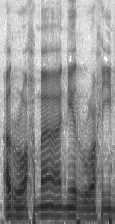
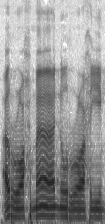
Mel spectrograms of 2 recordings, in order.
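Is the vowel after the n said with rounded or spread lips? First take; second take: spread; rounded. First: The vowel after n is an i with spread lips. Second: The vowel after n is a u with rounded lips. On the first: The speaker calls it right. "Sepatutnya Ar-Rahmanir Rahim. Ni dia kena tarik mulut" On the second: The speaker calls it wrong. "bila dia baca dengan nu, dia akan muncungkan ... muncungkan mulut"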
